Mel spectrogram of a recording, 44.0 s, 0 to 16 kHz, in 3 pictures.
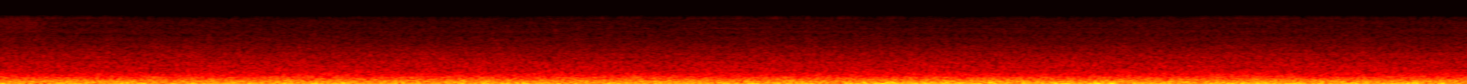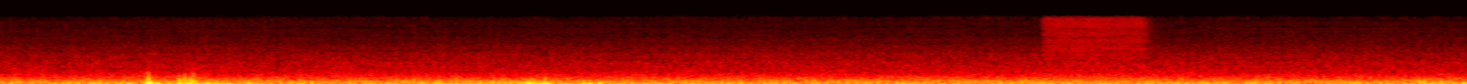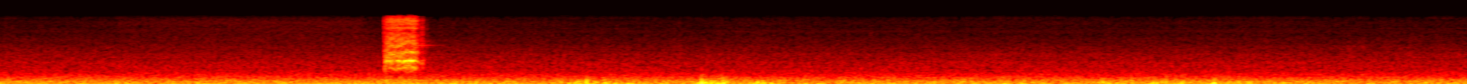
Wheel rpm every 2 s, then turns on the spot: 0, 0, 0, 0, 0, 0, 0, 0, 0, 0, 0, 0, 0, 0, 0, 0, 30, 0, 0, 0, 0, 0.
none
